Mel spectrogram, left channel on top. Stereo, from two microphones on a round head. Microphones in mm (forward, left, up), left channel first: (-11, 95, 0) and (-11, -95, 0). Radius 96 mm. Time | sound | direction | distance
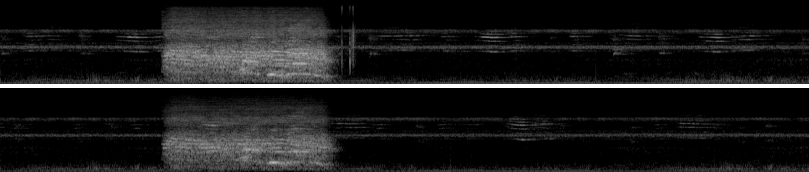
1.6 | a scream | 40° left (ahead or behind) | 3 m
